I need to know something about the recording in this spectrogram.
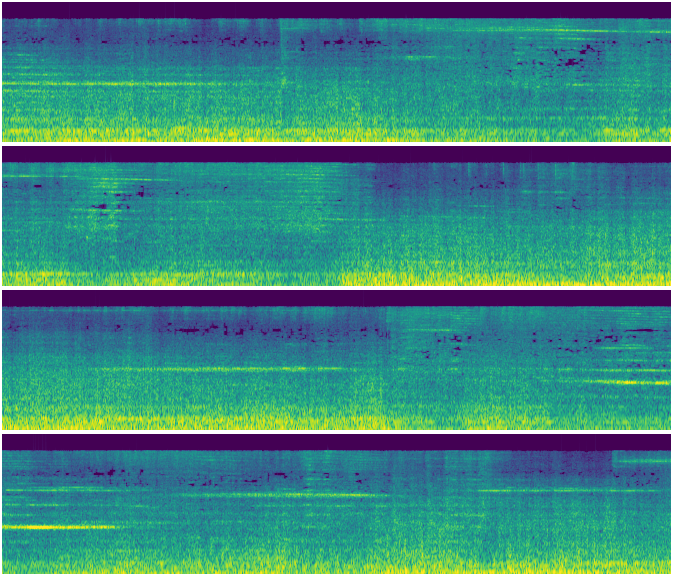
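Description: Steel wheels squeal and screech on the rails.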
